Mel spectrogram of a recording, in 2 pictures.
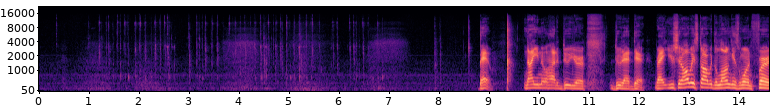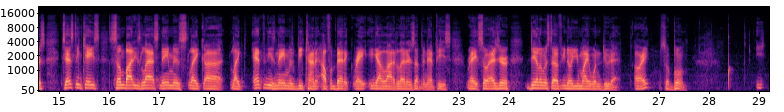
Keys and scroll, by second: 0.9 shift+c, 2.9 shift+m, 4.3 shift+e, 5.0 shift+n.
